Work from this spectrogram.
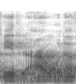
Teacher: ഫിർഔന റായിന് തർക്കീഖാണ്. സുക്കൂനും തൊട്ടുമുമ്പിൽ സ്ഥിരപ്പെട്ട് കസ്റുമുണ്ട്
